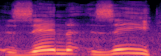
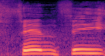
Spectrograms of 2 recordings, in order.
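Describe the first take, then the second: First: The name is pronounced with English sounds. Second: The name is pronounced with Spanish sounds.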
